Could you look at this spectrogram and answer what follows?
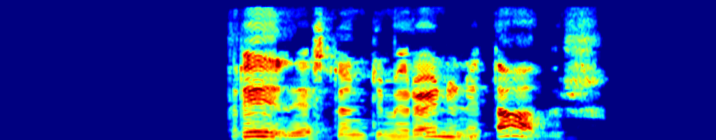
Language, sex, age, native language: Icelandic, female, 40-49, Icelandic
